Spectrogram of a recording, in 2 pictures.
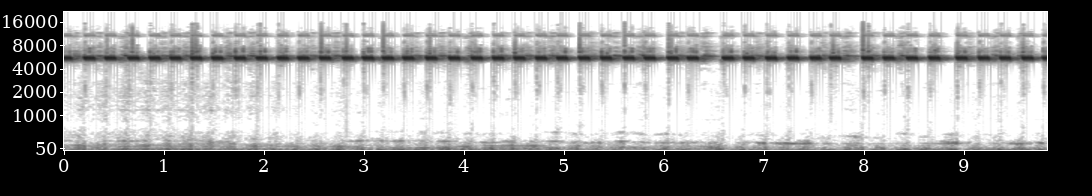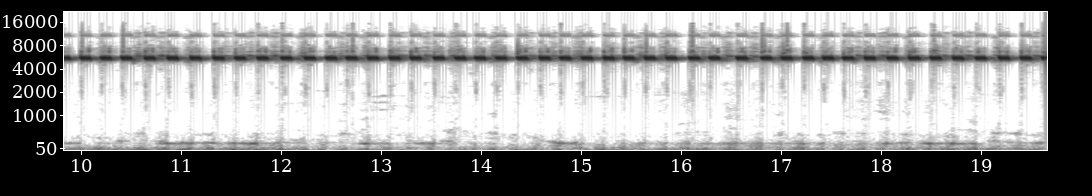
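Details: A cricket chirps loudly and clearly. Its sharp, high, tonal pulses come in a brisk, unbroken series for about twenty seconds, with only a faint low murmur beneath.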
